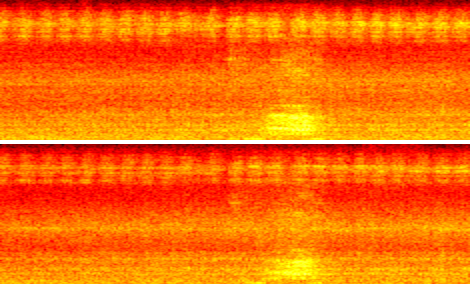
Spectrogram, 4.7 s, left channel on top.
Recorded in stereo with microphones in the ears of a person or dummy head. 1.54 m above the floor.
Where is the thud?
I don't hear a thud.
